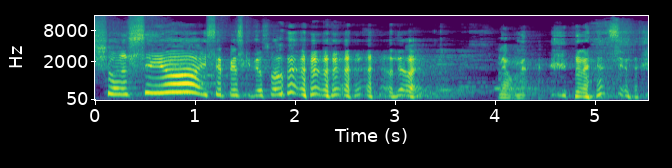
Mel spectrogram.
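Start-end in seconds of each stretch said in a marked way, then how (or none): 0.1-1.1 high, loud, slow wail to God; mock pleading prayer. Believer begging God to cry with them, hammed-up wail. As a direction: ham up a tearful plea. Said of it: "você vai".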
